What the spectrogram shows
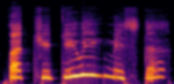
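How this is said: It is said in a silly, childish voice.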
